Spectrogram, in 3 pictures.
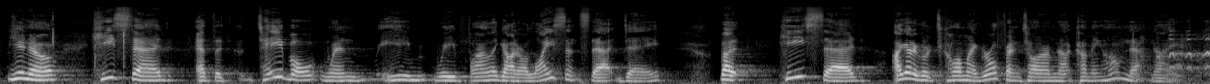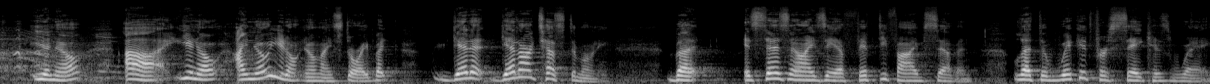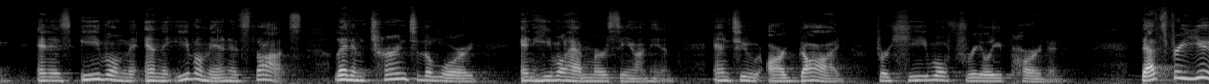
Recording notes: This is the full replay of the LIVE Rejoice Pompano Bible Study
